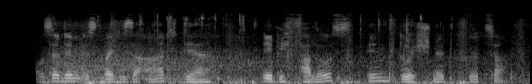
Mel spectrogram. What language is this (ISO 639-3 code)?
deu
